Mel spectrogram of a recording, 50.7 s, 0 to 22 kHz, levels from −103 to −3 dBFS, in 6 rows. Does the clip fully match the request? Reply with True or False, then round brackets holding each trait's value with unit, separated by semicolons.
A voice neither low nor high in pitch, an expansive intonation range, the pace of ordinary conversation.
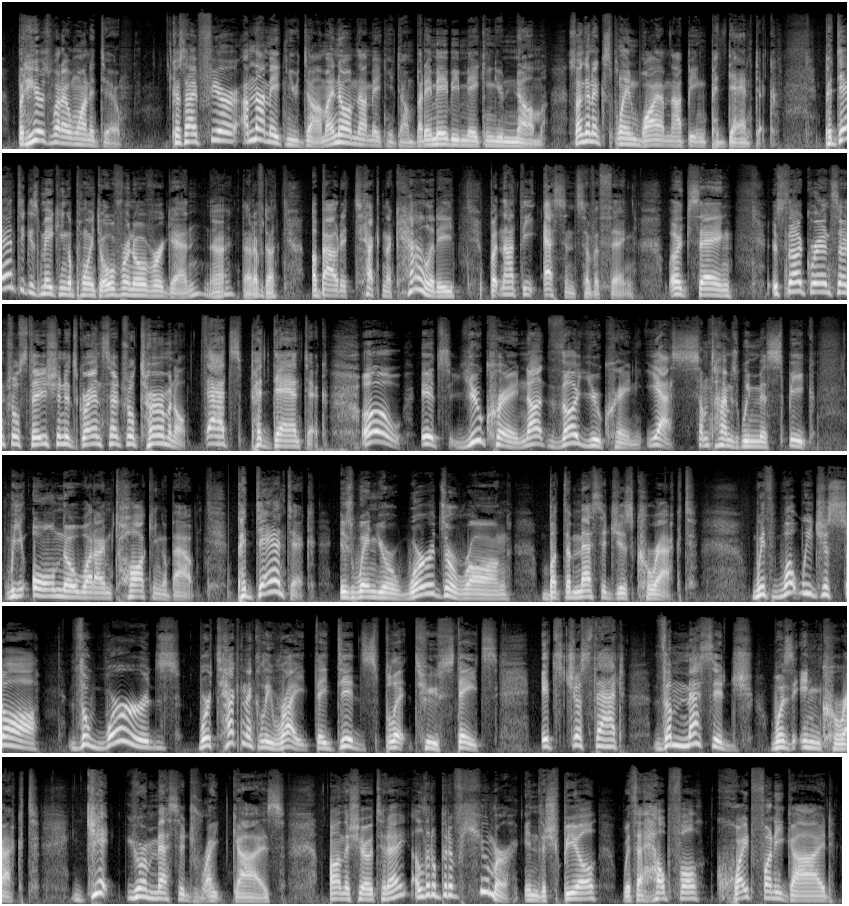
True (160 Hz; 7.7 semitones; 180 wpm)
